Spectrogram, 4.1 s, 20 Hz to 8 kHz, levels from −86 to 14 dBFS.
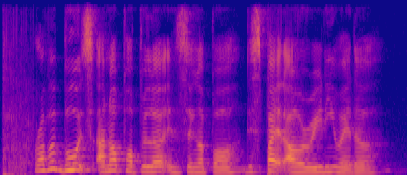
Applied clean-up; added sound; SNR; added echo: none; Gunshot, gunfire; 19 dB; none.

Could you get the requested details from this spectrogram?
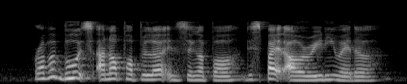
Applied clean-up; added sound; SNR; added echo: none; none; none; none.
